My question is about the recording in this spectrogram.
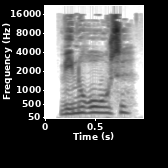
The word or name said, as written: vindrose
